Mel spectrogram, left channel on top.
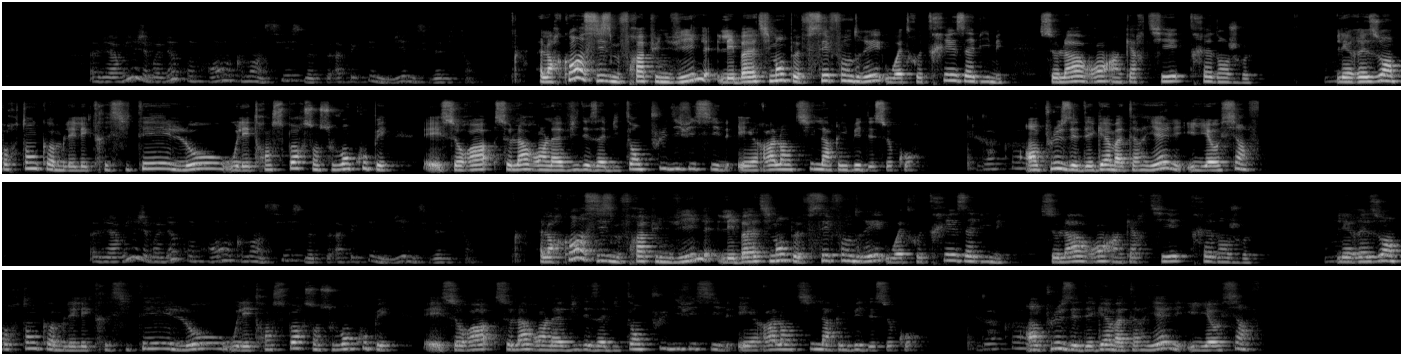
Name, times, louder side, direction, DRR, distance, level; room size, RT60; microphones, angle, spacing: voice 1, 0.9-4.7 13.2-13.8 23.7-24.5, equal, 5° left, 0.8 m, -45 dB
voice 2, 5.4-10.0 10.4-12.5 13.3-17.9 18.2-23.1 24.2-26.6, left 6 dB, 80° left, 0.3 m, -25 dB
6.0 x 2.2 x 3.3 m
head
